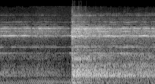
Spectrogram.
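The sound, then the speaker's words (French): A telephone suddenly starts ringing loudly after a brief quiet moment, a harsh, high, continuous ring that fills the rest of the short stretch with no voices. “téléphone, le réveil.”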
